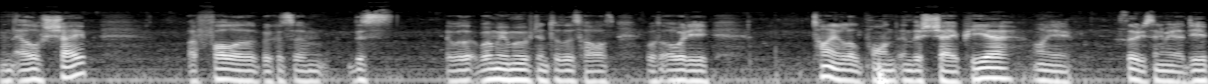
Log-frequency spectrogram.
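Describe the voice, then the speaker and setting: Very deep and low in pitch, a man with a German accent speaks at a fairly slow pace with fairly even intonation. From Germany. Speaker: koi hobbyist vlogger. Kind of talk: casual vlog tour. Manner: hesitant, many fillers.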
